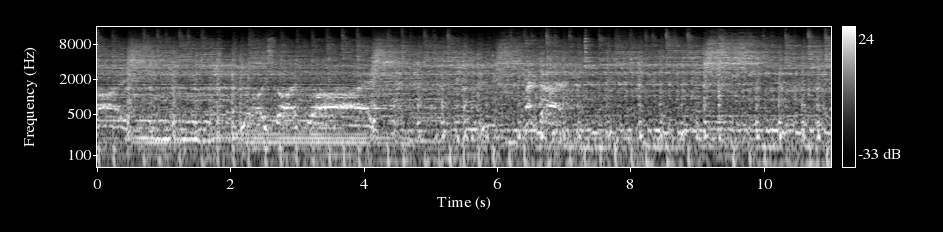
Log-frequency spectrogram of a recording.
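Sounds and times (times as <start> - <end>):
bass guitar: 0.0 - 11.0
drum kit with cymbals: 0.0 - 11.0
electric guitar: 0.0 - 11.0.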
